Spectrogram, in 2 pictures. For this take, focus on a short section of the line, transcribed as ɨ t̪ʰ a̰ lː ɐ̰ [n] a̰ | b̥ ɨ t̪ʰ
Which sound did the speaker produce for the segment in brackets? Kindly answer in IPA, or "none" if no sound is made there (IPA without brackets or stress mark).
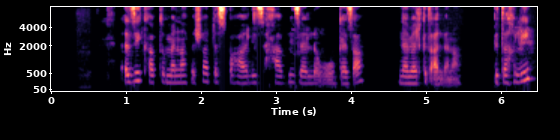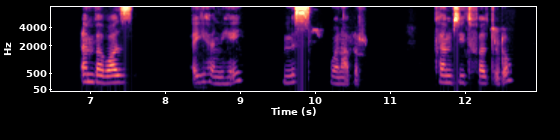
n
